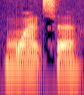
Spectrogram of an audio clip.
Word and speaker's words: Mwansa: And, like, my name's Mwansa, right? So, as in, it's said how it's spelt.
